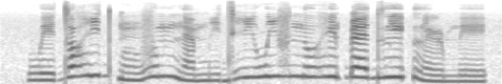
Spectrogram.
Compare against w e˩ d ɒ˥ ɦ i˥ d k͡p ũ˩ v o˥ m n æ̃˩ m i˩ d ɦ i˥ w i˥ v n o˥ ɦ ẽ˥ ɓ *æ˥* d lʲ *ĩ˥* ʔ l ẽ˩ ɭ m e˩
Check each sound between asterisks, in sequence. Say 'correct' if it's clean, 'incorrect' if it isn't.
correct, incorrect

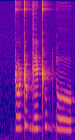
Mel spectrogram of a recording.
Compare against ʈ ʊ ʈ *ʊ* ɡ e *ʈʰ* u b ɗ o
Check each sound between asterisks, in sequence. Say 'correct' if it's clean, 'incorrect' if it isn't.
correct, correct

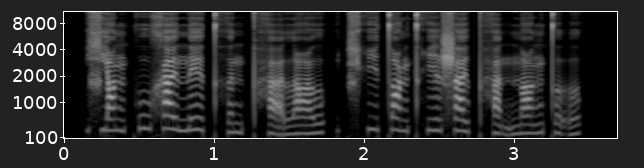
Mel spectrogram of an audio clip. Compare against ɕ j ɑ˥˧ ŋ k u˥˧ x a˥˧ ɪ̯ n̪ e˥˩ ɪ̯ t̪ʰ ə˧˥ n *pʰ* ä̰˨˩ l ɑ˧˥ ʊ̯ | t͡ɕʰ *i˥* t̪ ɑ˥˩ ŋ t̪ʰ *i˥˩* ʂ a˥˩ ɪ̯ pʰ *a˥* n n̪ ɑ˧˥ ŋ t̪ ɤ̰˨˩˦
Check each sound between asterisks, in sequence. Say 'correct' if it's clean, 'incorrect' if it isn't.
correct, correct, incorrect, incorrect

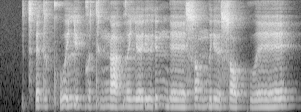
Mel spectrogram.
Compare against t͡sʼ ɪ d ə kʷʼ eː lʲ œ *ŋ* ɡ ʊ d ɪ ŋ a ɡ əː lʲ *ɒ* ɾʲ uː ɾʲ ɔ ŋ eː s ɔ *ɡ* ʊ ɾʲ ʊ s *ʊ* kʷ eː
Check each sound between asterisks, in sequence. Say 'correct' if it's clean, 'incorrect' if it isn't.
incorrect, correct, incorrect, incorrect

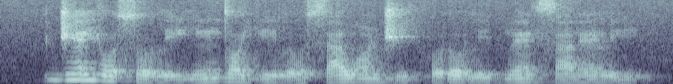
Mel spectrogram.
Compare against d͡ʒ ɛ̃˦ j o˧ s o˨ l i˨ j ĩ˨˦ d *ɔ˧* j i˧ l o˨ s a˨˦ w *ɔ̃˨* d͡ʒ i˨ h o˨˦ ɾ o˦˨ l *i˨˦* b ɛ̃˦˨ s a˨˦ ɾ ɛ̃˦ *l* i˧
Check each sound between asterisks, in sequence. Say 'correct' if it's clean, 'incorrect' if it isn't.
incorrect, incorrect, correct, correct

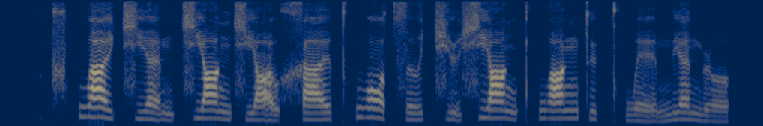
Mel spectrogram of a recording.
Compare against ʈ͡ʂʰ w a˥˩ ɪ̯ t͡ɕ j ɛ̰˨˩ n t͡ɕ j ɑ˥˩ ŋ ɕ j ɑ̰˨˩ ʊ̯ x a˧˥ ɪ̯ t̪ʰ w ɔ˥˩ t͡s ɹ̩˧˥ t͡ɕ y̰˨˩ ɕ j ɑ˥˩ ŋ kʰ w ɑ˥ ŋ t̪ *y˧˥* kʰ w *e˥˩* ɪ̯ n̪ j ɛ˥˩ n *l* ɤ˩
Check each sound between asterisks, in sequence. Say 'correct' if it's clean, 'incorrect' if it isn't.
incorrect, incorrect, incorrect

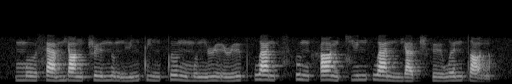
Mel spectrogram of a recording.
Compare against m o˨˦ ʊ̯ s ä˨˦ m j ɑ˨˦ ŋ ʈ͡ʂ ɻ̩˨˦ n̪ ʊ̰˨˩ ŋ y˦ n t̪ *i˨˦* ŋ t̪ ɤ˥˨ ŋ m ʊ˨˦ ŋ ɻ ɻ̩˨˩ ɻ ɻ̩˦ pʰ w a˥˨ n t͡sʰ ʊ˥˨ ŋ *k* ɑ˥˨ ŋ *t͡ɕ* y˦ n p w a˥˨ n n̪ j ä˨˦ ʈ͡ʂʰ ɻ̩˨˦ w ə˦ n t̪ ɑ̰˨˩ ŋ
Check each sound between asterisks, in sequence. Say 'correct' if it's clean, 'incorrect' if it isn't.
correct, incorrect, correct

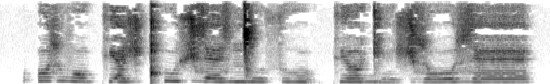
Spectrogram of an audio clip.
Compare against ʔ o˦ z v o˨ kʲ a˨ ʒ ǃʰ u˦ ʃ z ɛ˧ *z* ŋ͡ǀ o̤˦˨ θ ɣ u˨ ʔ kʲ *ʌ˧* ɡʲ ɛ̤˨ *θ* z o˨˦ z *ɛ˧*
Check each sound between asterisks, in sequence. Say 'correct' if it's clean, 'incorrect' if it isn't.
correct, correct, incorrect, incorrect

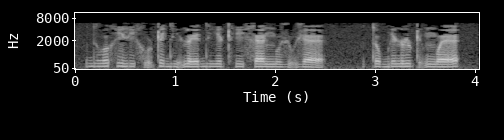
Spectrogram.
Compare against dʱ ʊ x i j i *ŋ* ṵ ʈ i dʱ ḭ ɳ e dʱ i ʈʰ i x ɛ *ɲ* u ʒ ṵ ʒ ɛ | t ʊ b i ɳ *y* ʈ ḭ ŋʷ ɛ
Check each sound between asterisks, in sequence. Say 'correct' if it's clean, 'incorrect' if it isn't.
incorrect, incorrect, correct

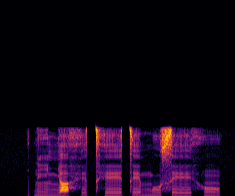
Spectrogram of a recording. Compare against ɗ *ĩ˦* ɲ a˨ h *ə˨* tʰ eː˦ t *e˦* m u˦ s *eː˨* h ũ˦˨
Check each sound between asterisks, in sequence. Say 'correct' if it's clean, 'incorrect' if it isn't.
incorrect, incorrect, correct, correct

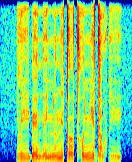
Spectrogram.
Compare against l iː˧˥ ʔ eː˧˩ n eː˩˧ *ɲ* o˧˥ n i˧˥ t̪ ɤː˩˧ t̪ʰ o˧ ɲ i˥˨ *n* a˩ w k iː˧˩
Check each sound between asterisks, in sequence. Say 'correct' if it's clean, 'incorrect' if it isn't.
correct, incorrect

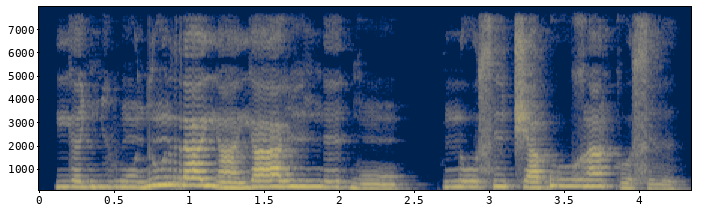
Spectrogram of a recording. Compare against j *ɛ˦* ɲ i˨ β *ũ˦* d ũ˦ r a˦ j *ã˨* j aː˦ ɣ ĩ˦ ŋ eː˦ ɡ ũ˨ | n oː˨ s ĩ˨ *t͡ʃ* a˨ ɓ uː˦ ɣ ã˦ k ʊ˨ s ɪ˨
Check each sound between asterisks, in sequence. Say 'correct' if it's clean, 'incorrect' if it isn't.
incorrect, incorrect, correct, correct

